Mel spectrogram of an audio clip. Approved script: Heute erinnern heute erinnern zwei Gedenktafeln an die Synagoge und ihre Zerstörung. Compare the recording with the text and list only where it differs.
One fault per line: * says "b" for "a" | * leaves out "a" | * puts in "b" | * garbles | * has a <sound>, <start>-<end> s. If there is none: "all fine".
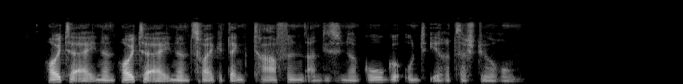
all fine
